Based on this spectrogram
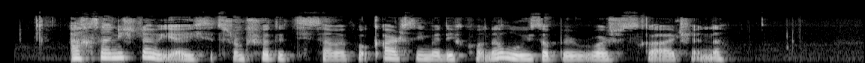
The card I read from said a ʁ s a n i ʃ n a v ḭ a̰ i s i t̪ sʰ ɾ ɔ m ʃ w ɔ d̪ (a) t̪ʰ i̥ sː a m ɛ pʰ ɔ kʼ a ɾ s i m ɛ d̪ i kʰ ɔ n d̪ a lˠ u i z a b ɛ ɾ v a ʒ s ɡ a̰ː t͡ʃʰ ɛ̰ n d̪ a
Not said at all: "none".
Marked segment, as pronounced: ɛ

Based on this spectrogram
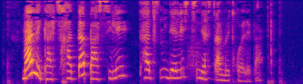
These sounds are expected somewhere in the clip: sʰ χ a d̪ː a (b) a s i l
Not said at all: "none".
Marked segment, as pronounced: b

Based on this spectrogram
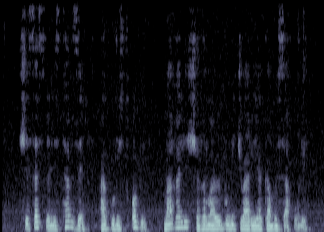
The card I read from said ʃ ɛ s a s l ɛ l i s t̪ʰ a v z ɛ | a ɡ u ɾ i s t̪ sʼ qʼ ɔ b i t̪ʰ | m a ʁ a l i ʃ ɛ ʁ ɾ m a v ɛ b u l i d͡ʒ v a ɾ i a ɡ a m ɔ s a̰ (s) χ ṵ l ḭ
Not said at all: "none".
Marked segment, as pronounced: none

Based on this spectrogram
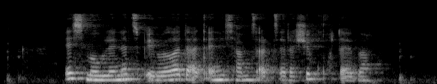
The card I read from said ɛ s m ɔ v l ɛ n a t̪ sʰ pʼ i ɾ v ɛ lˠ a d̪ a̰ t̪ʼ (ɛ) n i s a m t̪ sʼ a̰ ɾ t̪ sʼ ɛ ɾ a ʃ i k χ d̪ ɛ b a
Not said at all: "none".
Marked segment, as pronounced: ɛ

